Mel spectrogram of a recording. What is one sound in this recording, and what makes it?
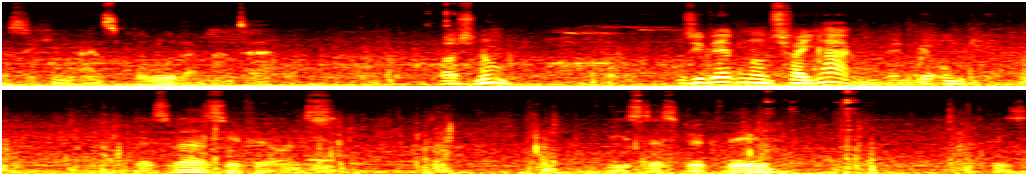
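A second man answers in a low, calm voice.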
